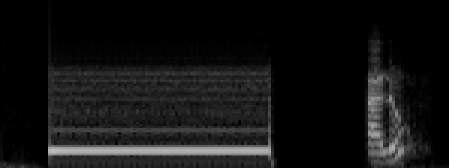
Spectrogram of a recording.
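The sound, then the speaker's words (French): A telephone tone as a call is dialed: one steady, unbroken tone holds for about a second and a half, cuts off to silence, then a brief separate burst of sound follows. “on fait le numéro de téléphone maintenant et c'est parti.”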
